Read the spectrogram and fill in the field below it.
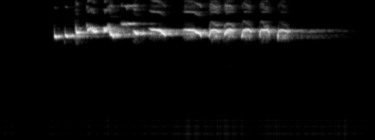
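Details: Caged orange-headed thrush singing in a recording played to make another bird sing: one long, loud, buzzy, fast-trilled phrase held for about three seconds and fading at the end, with a faint low rumble.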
